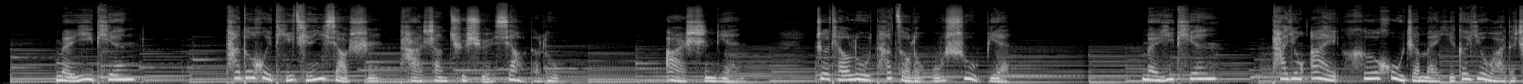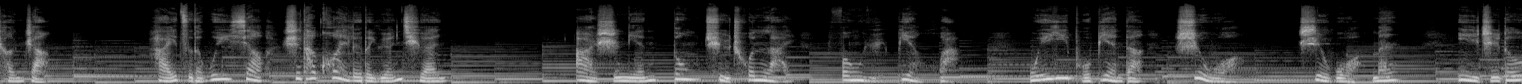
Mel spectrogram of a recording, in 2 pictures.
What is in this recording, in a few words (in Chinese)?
女, 专题, 幼儿园走心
